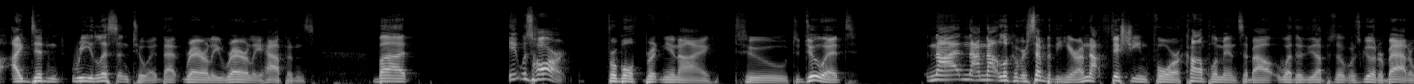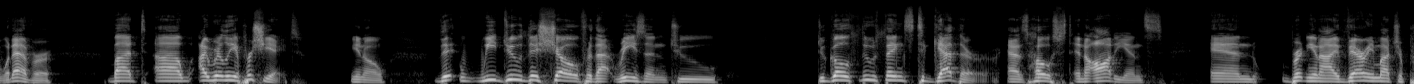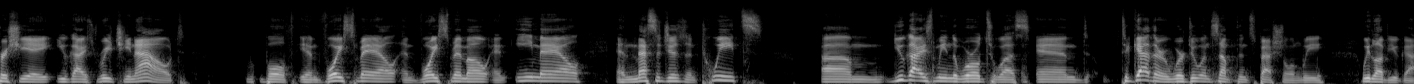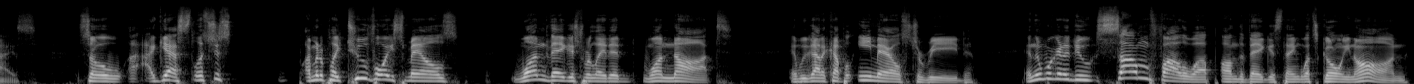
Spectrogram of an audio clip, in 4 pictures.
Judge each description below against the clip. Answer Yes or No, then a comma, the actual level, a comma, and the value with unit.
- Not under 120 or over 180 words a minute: Yes, average, 160 wpm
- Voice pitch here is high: No, low, 135 Hz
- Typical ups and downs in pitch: No, wide, 6.6 semitones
